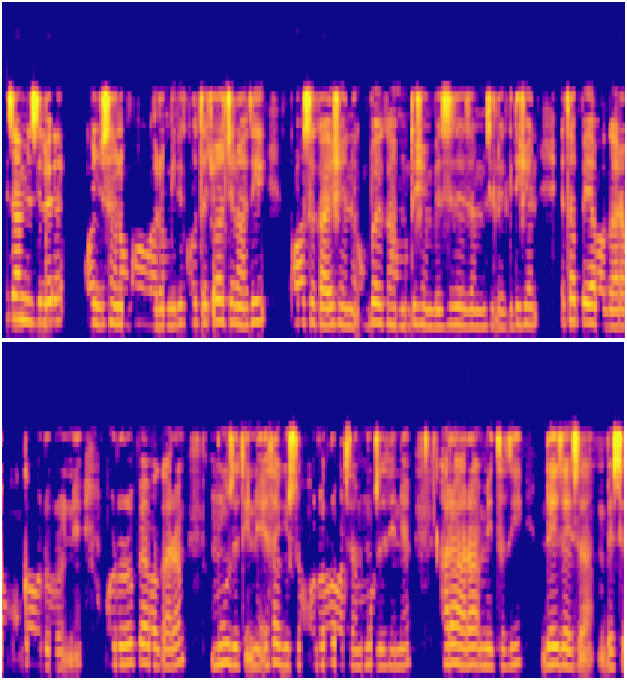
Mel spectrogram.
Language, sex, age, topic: Gamo, female, 25-35, government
